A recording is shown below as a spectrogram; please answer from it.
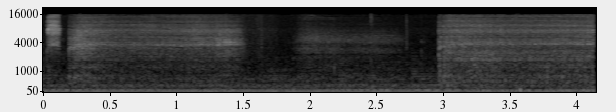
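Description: Steady low hum inside a parked car, with a man breathing out softly through his nose twice, once near the start and again about three seconds in.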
